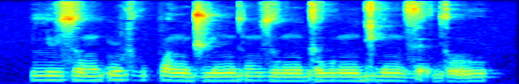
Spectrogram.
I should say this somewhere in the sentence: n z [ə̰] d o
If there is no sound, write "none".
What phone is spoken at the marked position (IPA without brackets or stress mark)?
ə̰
